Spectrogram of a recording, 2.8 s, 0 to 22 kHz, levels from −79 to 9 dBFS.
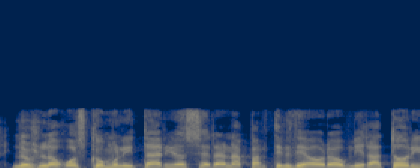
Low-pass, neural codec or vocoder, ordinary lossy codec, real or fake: none; codec, 16 kHz, 2 kbps, X-Codec, WavLM features, trained on Multilingual LibriSpeech; none; fake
